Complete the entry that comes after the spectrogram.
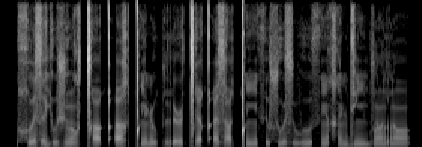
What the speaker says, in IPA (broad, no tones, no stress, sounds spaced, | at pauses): χʷ ɛ z ə j u ʒ ũ ʁ ǀ ɑ qʼ ʌ ʁ ǃ ĩ ɳ u p r ə˞ ǀ i qʼ ɪ z ɑ ǃ ĩ θ ɪ sʷ ə˞ z β u θ ĩ χ ĩ ɳ d j ĩ b l ɔ̃ r ɔ̃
